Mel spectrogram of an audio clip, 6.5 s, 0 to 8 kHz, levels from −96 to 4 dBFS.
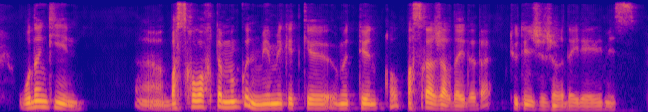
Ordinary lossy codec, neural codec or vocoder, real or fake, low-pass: none; codec, 16 kHz, 4 kbps, X-Codec, WavLM features, trained on Multilingual LibriSpeech; fake; 7.2 kHz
